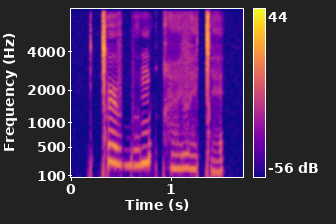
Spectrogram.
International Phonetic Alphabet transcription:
ǀə˞˥˧vbo̤˦˥m | qʰe̤˧vɛ̤˧ǀɛ̤˩

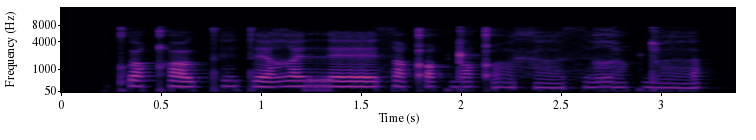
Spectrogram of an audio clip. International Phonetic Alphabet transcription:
kʼuqʰu t̪ʰɛ̤t̪ɛ ʁɛrɛː sɛqʼøqɖuqʼa̤ xa̤ sɛ̤ʁɛ̤q ɖa̤

